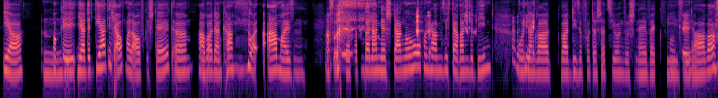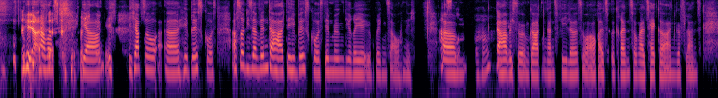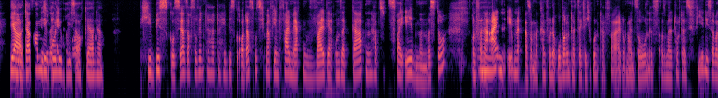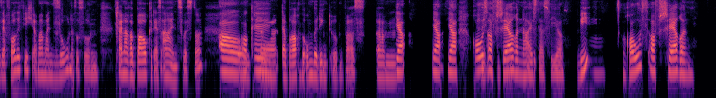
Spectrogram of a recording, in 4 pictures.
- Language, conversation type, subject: German, unstructured, Was überrascht dich an der Tierwelt in deiner Gegend am meisten?
- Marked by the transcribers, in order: distorted speech; unintelligible speech; laughing while speaking: "kamen"; laugh; laughing while speaking: "Okay"; laughing while speaking: "Ja, das können wir verstehen"; chuckle; other background noise; static; in English: "Rose of Sharon"; in English: "Rose of Sharon"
